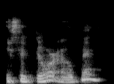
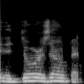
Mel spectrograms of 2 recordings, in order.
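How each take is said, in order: First: "Is the door open?" rising at the end; question tune. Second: "the door is open" as a plain statement, falling at the end; statement tune. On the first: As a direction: lift the pitch on "open", asking a question. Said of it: "if I ask the question". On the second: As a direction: let the pitch fall on "open", stating a fact. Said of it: "that's a statement". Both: Shown as a demonstration.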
